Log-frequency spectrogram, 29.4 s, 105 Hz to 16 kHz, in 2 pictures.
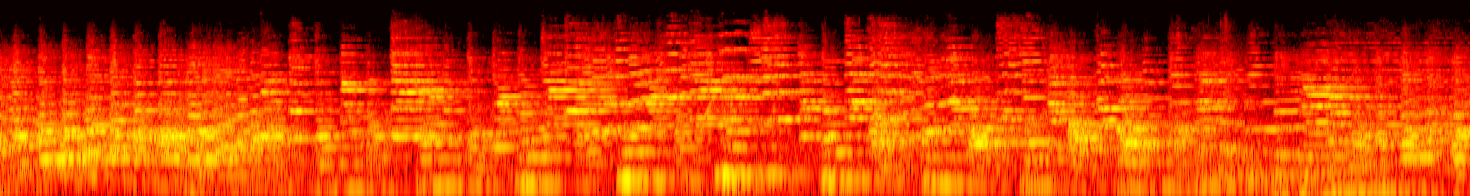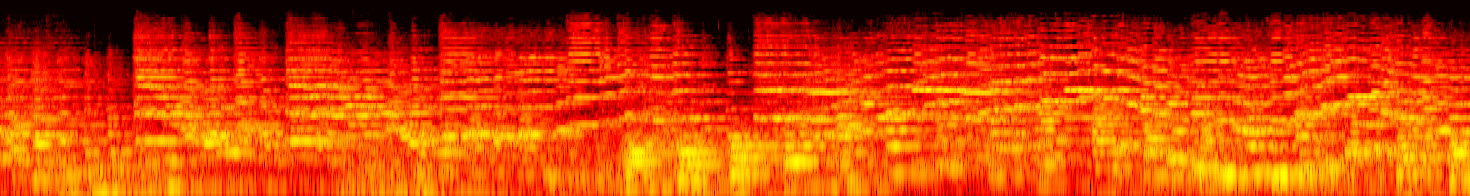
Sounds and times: Orchestra: 0:00.0 - 0:29.4
Violin, fiddle: 0:00.0 - 0:29.4.

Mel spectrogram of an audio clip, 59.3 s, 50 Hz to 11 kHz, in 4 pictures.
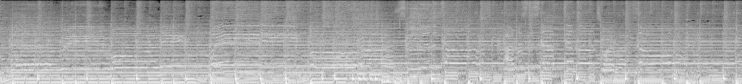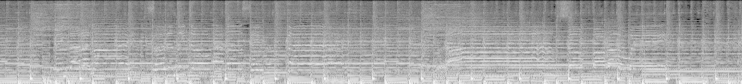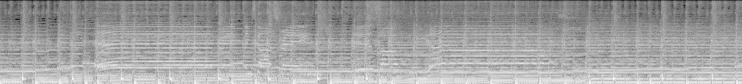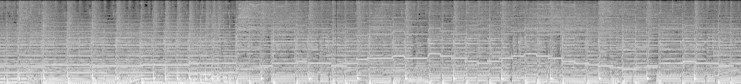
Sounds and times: Singing: 0:00.0 - 0:14.4, 0:15.9 - 0:22.2, 0:23.2 - 0:28.6, 0:31.3 - 0:41.4
Drum kit: 0:00.0 - 0:59.3
Pop music: 0:00.0 - 0:59.3.

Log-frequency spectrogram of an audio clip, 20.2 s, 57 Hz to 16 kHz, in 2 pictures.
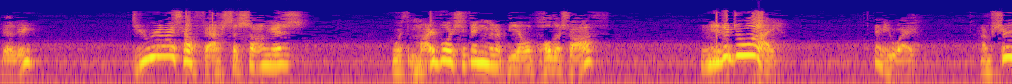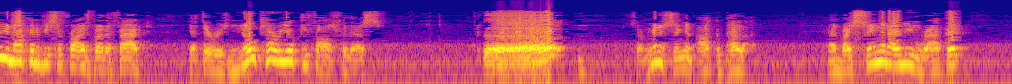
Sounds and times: Speech: 0:00.0 - 0:00.4, 0:01.3 - 0:03.1, 0:03.9 - 0:06.1, 0:07.0 - 0:07.9, 0:08.7 - 0:09.2, 0:09.8 - 0:14.0, 0:16.4 - 0:17.7, 0:18.4 - 0:19.8.

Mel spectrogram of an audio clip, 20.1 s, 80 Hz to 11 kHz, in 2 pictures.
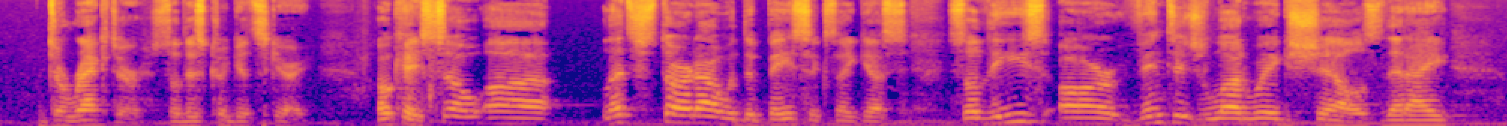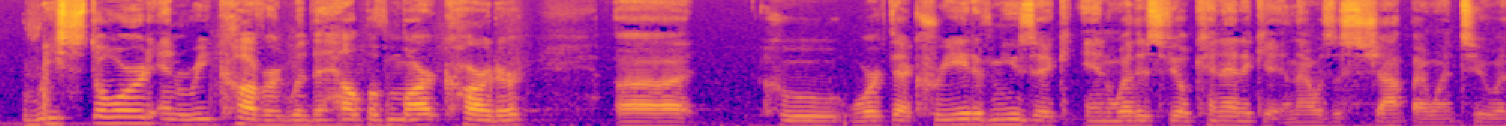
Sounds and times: Speech: 0:00.3 - 0:13.6, 0:14.2 - 0:20.0.

